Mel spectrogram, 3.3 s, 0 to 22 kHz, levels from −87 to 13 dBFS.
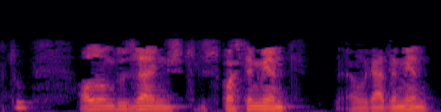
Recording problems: garbled, watery; badly

